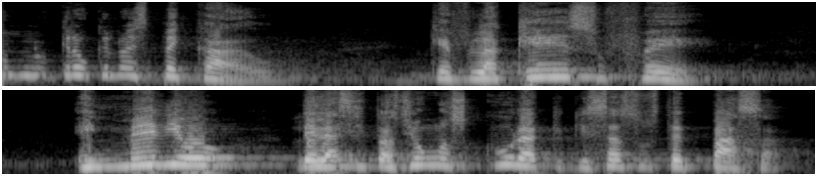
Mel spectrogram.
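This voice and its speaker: A man's voice: high-pitched, in a large hall. A man preaching a sermon in a church, emphatic and building to exclamations. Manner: emphatic, rises to exclamations and acted quotes.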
